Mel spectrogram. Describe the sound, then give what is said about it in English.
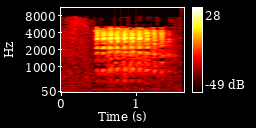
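A goat gives a single wavering bleat lasting about a second, with a fast, trembling pulse, rising sharply out of a quiet background. “Seems we've run into another glitch. Yeah, the goat again.”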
